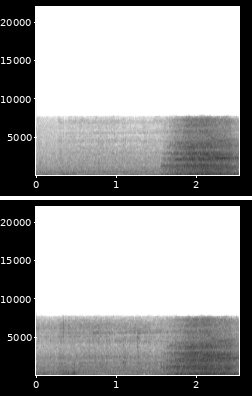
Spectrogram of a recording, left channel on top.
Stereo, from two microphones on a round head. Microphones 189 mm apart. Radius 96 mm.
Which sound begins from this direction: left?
Breathing, at 1.6 s.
